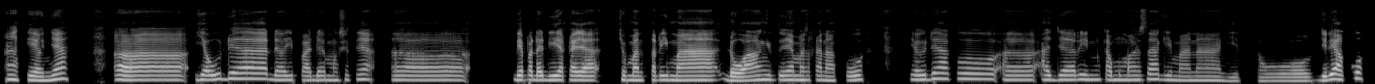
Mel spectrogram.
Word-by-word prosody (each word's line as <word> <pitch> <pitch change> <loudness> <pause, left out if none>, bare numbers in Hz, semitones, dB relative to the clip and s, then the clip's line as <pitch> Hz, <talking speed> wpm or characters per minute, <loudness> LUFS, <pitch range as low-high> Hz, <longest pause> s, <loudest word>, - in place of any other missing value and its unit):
Akhirnya, 215 0 +2 0.5
eee, 205 -1 +4 0.2
ya 220 - +3
udah 260 +3 +3
daripada 205 -1 -2
maksudnya, 215 +4 -5 0.2
eee, 200 0 -1 0.5
daripada 210 -1 +2
dia 200 0 +3
kayak 195 -1 +3 0.2
cuma 200 -1 +1
terima 200 0 +2
doang 195 +1 +3
gitu 205 -1 -3
ya 210 - +2
masakan 205 -2 -1
aku, 195 +3 -3 0.5
"Ya 215 -1 0
udah 250 +5 0
aku, 260 - -8 0.4
eee, 210 -1 -2
ajarin 215 +1 -1
kamu 210 0 -1
masak 210 +3 -1
gimana?" 190 -1 -3
gitu. 165 0 -12 0.6
Jadi 190 +5 +4
aku, 240 +5 +1
205 Hz, 120 wpm, -22 LUFS, 200-215 Hz, 0.6 s, eee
